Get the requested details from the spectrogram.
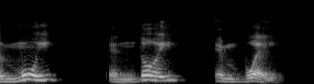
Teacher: En esas tres palabras, ustedes pudieron escuchar que el acento está en otra vocal, pero no en la I. Porque si el acento estuviera en la I, tendríamos que escribirlo con I la latina, como sucede en fui o en ui.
